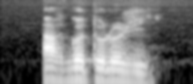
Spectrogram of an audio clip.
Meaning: study of argot
- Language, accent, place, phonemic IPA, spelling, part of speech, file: French, France, Lyon, /aʁ.ɡɔ.tɔ.lɔ.ʒi/, argotologie, noun, LL-Q150 (fra)-argotologie.wav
